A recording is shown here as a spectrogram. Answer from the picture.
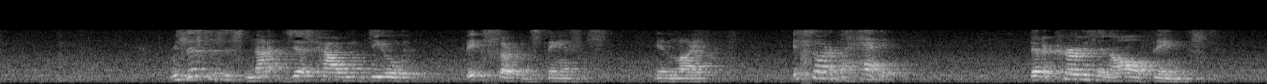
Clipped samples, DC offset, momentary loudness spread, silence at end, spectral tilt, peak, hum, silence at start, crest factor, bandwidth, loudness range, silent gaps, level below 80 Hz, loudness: under 0.1%; under 0.1%; 20 LU; 0 s; -6.5 dB/octave; -2 dBFS; none; 0 s; 20 dB; 5.2 kHz; 4 LU; none; -68 dBFS; -20 LUFS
